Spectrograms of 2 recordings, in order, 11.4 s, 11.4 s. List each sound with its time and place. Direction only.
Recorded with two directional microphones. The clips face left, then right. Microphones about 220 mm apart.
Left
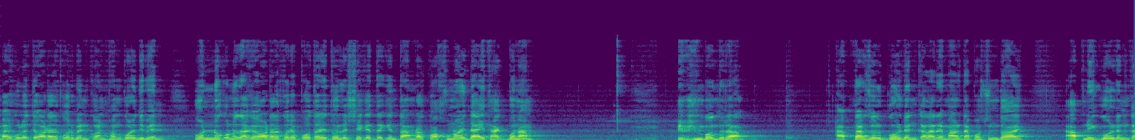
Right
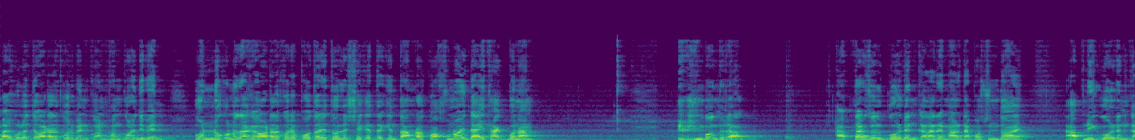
0.0 s a man's voice: 15° left (ahead or behind)
0.7 s a man's voice: 45° left (ahead or behind); by 5.2 s 25° left (ahead or behind)
6.8 s a man's voice: 55° left (ahead or behind)
8.4 s speech: 55° left (ahead or behind)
